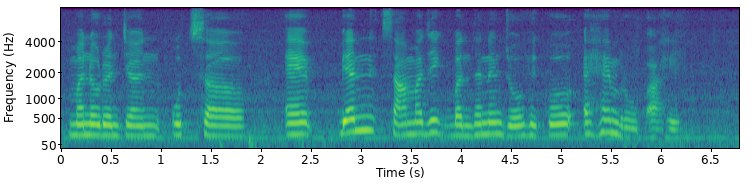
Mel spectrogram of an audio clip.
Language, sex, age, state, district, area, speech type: Sindhi, female, 30-45, Uttar Pradesh, Lucknow, urban, spontaneous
